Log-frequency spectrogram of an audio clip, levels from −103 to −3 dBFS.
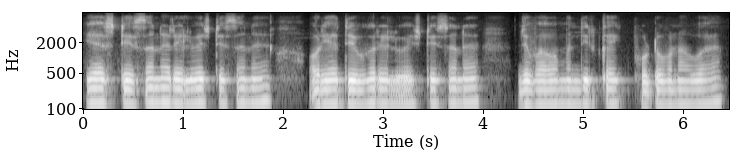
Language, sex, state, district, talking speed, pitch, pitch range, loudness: Hindi, male, Jharkhand, Deoghar, 195 wpm, 125 Hz, 120-130 Hz, -17 LUFS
